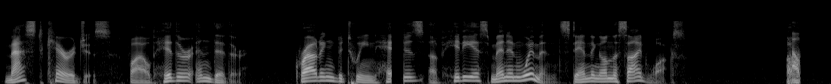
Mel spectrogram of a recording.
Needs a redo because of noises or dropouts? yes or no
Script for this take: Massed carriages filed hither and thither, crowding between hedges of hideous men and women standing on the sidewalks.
yes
